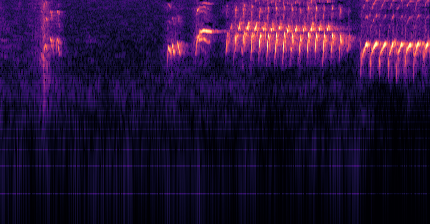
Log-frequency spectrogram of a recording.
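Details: Young male Timbrado canary, one of two brothers, attempting song after first molt: a few scattered chirps and sweeps, then a fast rattling trill followed by a second lower buzzy trill.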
